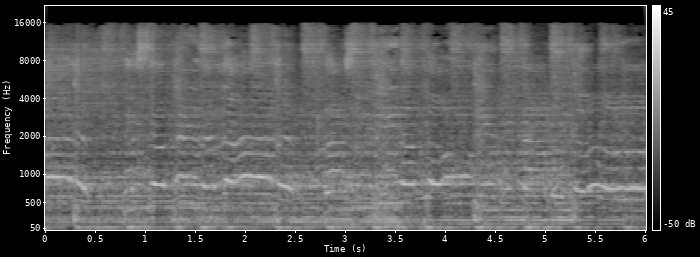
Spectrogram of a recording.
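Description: Live rock band playing electric guitars, keyboard and drums while a woman sings the lead vocal through the PA, her melody rising and falling over a steady beat.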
